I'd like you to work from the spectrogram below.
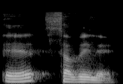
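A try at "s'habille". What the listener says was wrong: সাবিলে না double L silent হবে সাবিয়ে sorry সাবিয়েও না সাবি কি হবে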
